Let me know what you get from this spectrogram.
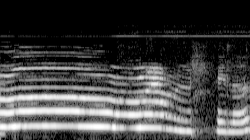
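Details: Pet dog howling on its owner's prompt, a long, steady, tuneful wail holding one pitch with rich overtones, dipping and breaking near the end, then a shorter rising second howl.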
